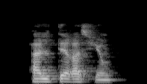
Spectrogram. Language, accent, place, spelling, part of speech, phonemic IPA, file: French, France, Lyon, altération, noun, /al.te.ʁa.sjɔ̃/, LL-Q150 (fra)-altération.wav
- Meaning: alteration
